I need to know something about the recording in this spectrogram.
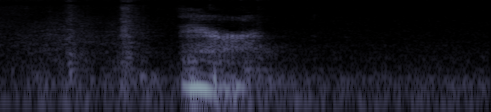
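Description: A brief, soft murmured vocal sound from a woman about a second in, then quiet room tone in a small closet.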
